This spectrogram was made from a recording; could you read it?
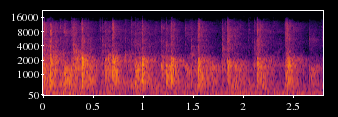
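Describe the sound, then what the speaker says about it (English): An audience at a school board meeting applauds students with a light, steady run of hand claps, fairly close and unaccompanied by speech, the individual claps distinctly audible as a loose rhythm. "So I just want to give one more round of applause to our students."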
